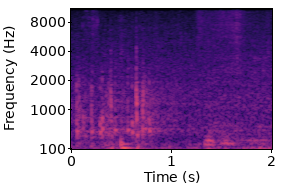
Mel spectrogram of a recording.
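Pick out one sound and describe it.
Coins jingle briefly as they are picked up.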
